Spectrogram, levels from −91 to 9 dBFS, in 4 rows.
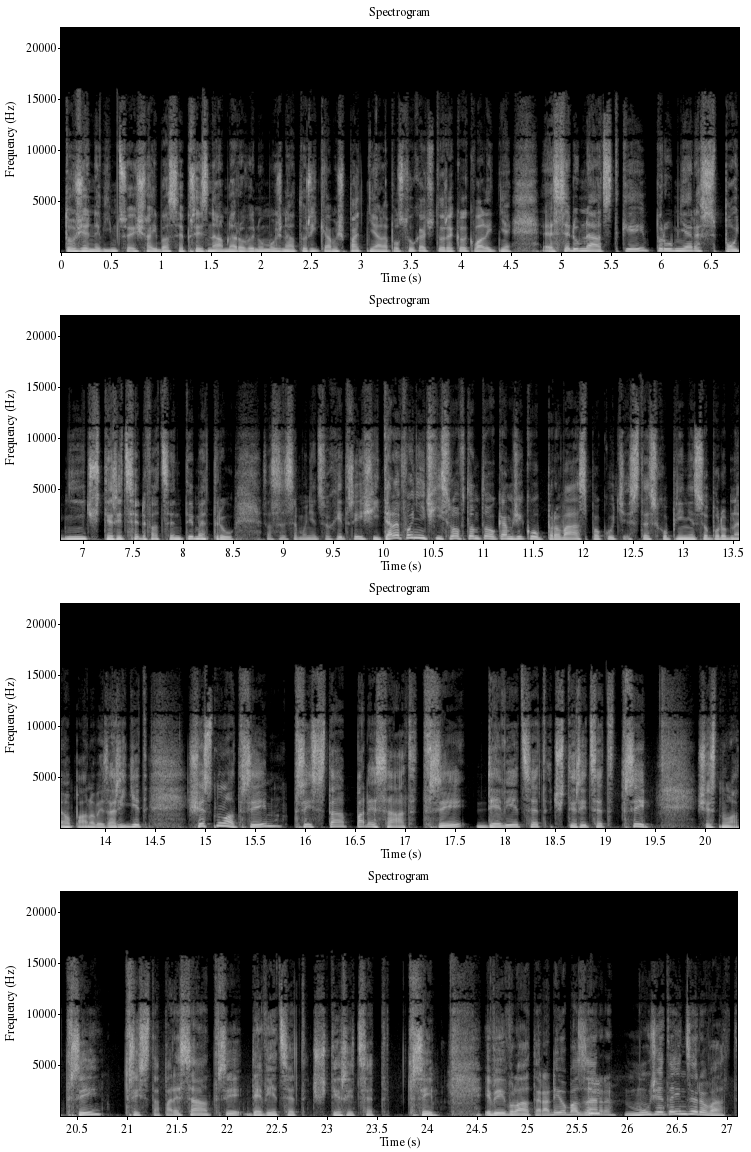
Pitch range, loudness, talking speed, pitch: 125-170 Hz, -21 LUFS, 125 wpm, 145 Hz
